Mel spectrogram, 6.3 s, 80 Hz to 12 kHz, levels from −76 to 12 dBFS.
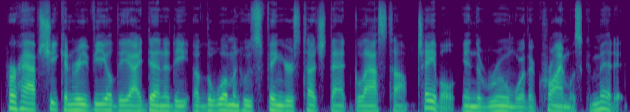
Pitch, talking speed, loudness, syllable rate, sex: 115 Hz, 230 wpm, -18 LUFS, 6.4 syllables/s, male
